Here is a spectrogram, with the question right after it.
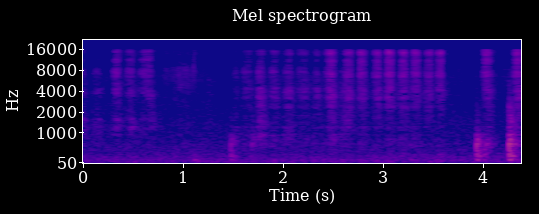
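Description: A dark blue wooden colored pencil is rubbed back and forth over a thin white paper mandala coloring sheet lying flat on a table to shade it. The result is a quiet, steady run of soft, bright, scratchy strokes, and the last few strokes are louder and fuller.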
